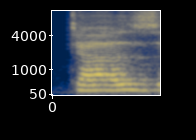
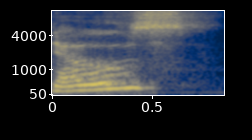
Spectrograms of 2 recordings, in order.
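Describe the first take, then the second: First: The vowel is a short 'uh' sound. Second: The vowel is a long 'oh' sound. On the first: It is the verb form. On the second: It is a plural noun.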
